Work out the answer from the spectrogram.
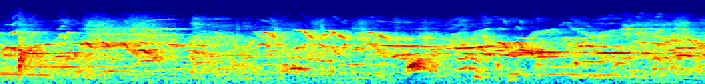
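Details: White-rumped shama delivering an energetic song burst of quick bright whistles, rising sweeps and scratchy notes, loud and unbroken across the clip, with some squawky calls and murmur behind.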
